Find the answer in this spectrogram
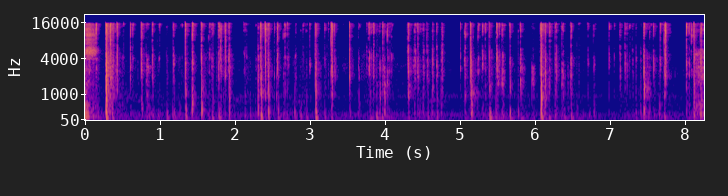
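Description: Typing on a computer keyboard: quick, irregular key clicks in short runs, broken by a couple of brief pauses.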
